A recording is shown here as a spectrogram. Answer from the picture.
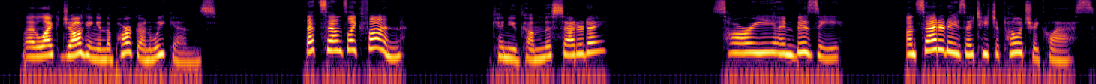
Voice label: Dialogue Natural; chikara eigo jyuku; Lesson 4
